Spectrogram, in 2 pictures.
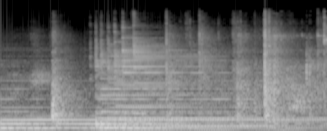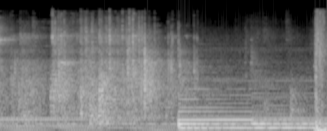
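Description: Background music: flamenco-style acoustic guitar strumming ringing chords, with fresh chords struck about a second in and again near the end.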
